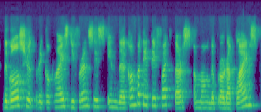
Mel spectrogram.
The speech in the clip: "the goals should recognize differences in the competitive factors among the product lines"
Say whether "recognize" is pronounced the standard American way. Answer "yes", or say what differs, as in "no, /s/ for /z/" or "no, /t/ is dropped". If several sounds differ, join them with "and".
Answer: no, /s/ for /z/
